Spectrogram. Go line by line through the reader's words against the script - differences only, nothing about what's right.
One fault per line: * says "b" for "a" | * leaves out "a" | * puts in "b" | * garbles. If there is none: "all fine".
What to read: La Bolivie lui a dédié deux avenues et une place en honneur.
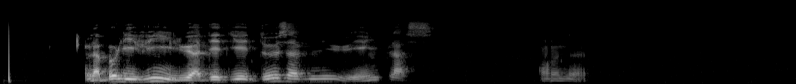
all fine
